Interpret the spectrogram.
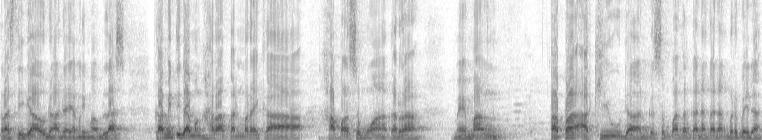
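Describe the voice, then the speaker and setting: Over noticeable background noise and audible room echo, a man talks at a moderate pace in a fairly low voice with fairly even intonation. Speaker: madrasah head. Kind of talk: podcast interview conversation.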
